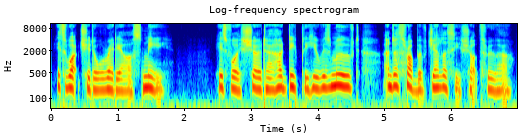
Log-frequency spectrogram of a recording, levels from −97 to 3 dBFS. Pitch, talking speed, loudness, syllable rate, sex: 185 Hz, 195 wpm, -19 LUFS, 5.5 syllables/s, female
